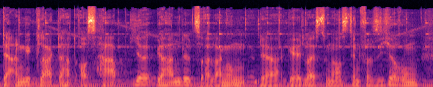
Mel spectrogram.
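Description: A man in his forties giving formal, measured legal statements as a court spokesman. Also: medium pitch, steady tone, music in the background. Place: courtroom, indoors.

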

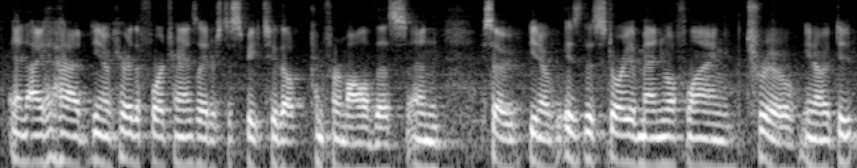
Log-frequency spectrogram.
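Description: A man's voice: mid-range voice, darkish tone. Middle-aged man answering questions, roomy hall. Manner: rambling, many restarts and fillers. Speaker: author at a library talk. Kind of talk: audience Q&A, conversational. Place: library event room, indoors. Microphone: podium microphone, far camera. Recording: roomy hall echo, faint hiss.

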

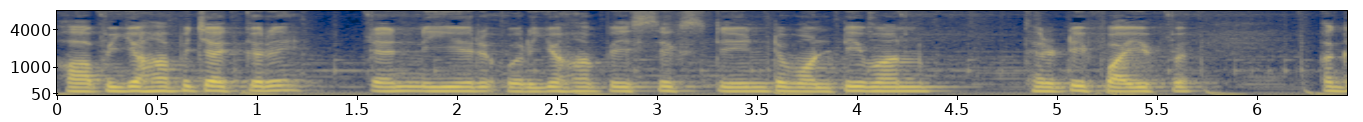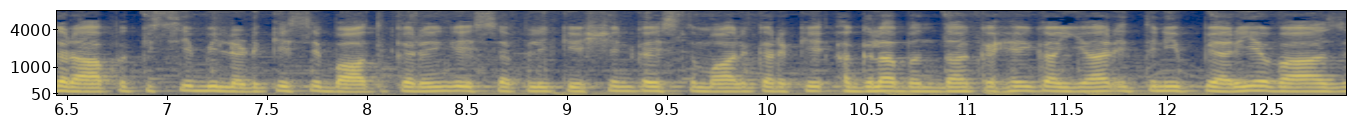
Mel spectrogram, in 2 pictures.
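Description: A man's voice: on the high side, a little mellow. A man giving an informal app tutorial voice-over, instructing the viewer directly step by step and repeating himself. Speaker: host of a tech tutorial channel.

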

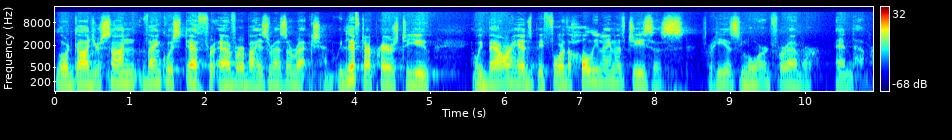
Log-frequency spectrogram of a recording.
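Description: A man with a slightly raised pitch recites liturgical prayers in a steady, measured way. His voice carries the long reverb of a large church. It sounds like a priest leading a service. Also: a little hiss or hum.

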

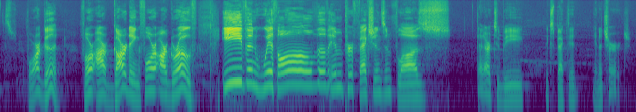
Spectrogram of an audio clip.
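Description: A middle-aged man preaching a sermon at a lectern in a church, earnest and swinging between soft low passages and emphatic rises. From New Zealand. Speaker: pastor. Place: church hall with wooden wall.

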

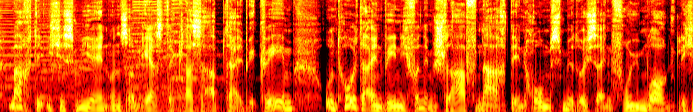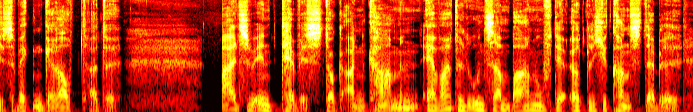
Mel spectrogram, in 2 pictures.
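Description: A gentleman companion recounting a detective case in an audio drama. He is composed and measured, yet his low, husky voice moves widely in pitch. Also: no room sound, clean studio sound, heavily acted. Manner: measured storytelling. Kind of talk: scripted audio drama narration.

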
